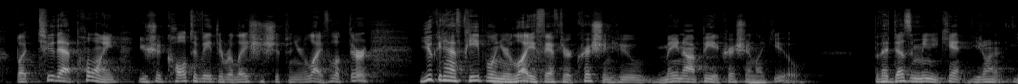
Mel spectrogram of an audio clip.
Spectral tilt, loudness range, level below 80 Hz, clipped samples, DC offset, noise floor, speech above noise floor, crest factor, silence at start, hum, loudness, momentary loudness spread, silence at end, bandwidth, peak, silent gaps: -4 dB/octave; 4 LU; -68 dBFS; under 0.1%; under 0.1%; -67 dBFS; 35 dB; 24 dB; 0 s; none; -32 LUFS; 11 LU; 0 s; 15 kHz; -10 dBFS; none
